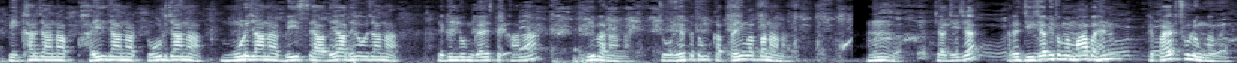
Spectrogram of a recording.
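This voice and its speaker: Fast-talking young man, brash phone banter. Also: sits high, a bit bright. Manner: brash boasting that turns sheepish and backpedaling. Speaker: comedian playing a brother on the phone. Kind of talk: comic one-sided phone call.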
